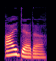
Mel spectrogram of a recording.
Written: idetta

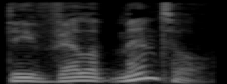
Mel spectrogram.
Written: developmental

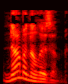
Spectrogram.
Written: nominalism

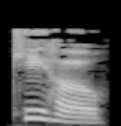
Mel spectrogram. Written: kiho

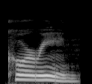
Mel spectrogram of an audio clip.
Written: correen

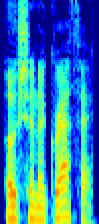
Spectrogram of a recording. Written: oceanographic

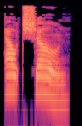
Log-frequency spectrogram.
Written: outshone

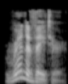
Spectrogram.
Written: renovator

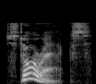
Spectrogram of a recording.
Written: storax

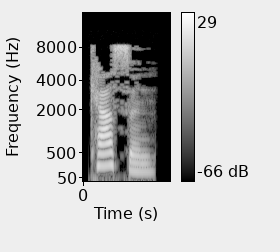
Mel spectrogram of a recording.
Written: kasen

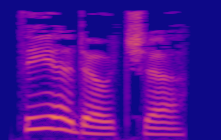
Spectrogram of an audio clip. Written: theodocia

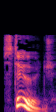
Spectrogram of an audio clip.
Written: stooge

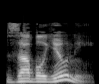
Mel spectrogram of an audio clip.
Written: zabaglione

